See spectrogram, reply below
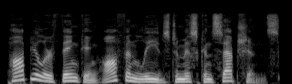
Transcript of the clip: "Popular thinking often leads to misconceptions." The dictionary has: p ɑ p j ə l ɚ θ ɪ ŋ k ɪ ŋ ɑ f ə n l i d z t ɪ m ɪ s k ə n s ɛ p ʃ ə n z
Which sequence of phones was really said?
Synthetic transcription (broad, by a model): p ɑ p j l ɚ θ ɪ ŋ k ɪ ŋ ɑ f ə n l i d z t ɪ m ɪ s k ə n s ɛ p ʃ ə n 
